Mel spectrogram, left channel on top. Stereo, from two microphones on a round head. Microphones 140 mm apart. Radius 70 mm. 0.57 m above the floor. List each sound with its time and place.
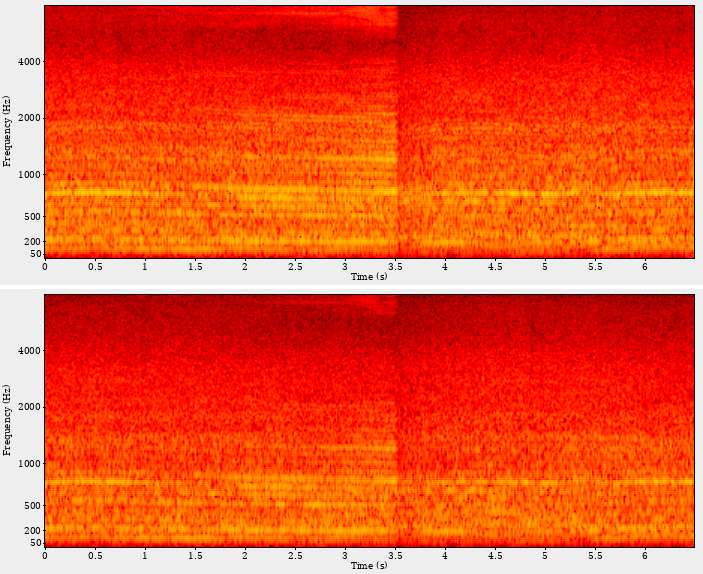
0.0 s a motorcycle: 55° left (ahead or behind); by 6.5 s 50° left (ahead or behind)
